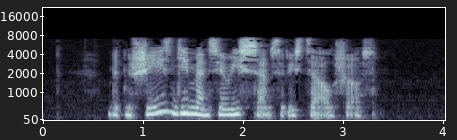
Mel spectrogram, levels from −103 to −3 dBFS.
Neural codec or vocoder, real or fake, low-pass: none; real; 7.2 kHz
